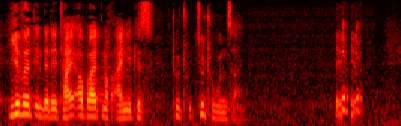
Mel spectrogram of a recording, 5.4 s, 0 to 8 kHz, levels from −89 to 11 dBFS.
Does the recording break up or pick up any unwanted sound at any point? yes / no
yes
